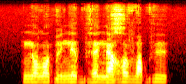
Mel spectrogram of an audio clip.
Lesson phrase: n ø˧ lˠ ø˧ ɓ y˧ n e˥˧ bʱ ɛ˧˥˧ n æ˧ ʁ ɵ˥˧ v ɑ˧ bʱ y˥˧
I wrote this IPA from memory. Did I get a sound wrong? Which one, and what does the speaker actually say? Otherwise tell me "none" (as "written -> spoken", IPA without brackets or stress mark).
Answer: none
